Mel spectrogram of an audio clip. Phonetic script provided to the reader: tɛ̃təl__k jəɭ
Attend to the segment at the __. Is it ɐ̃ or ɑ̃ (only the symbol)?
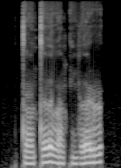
ɐ̃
